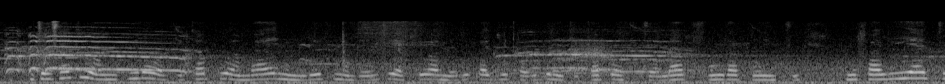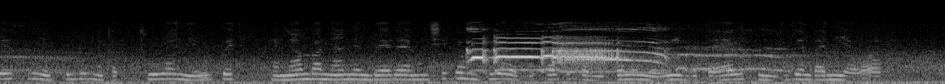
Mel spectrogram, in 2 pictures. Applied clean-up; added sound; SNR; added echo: none; Chicken, rooster; -2 dB; none.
